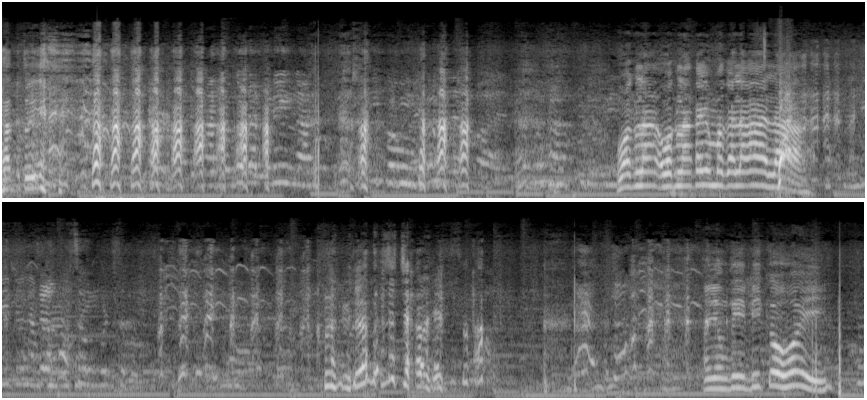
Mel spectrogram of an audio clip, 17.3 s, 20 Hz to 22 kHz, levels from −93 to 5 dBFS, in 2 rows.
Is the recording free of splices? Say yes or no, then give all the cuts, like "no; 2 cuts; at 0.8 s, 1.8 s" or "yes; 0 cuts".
yes; 0 cuts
